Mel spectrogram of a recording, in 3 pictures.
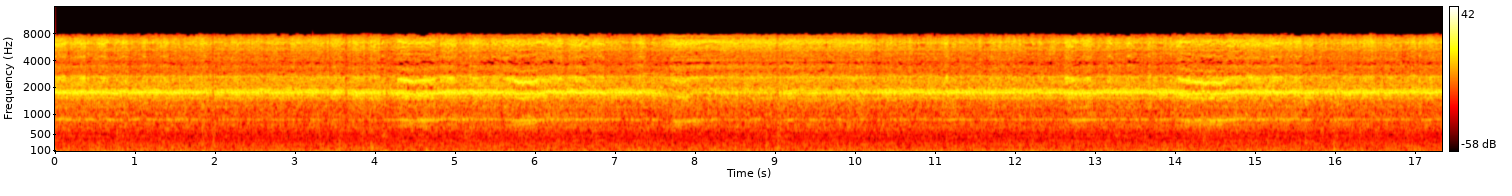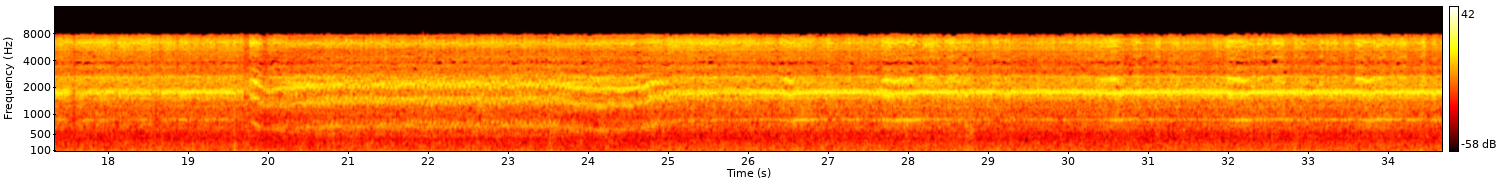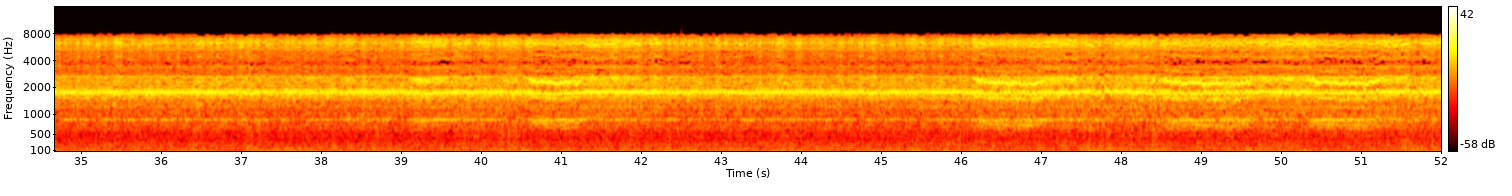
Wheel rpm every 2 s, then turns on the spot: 230, 230, 230, 230, 230, 230, 230, 230, 230, 230, 170, 160, 200, 230, 230, 230, 230, 230, 230, 230, 230, 230, 230, 230, 220, 220.
none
